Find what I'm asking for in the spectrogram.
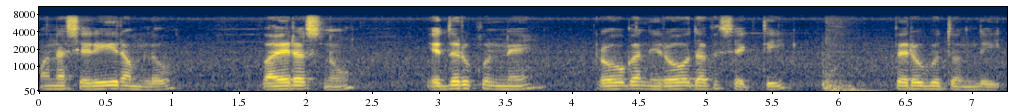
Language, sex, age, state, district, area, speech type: Telugu, male, 18-30, Andhra Pradesh, Palnadu, rural, spontaneous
